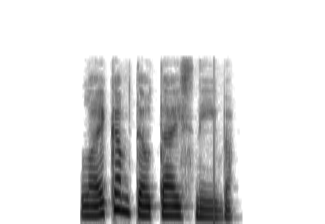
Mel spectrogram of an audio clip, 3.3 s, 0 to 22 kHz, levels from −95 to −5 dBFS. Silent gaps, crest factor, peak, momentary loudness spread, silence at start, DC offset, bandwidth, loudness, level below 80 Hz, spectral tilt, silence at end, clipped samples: none; 18 dB; 0 dBFS; 10 LU; 0.8 s; under 0.1%; 7.6 kHz; -16 LUFS; -54 dBFS; -7.5 dB/octave; 0.95 s; under 0.1%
